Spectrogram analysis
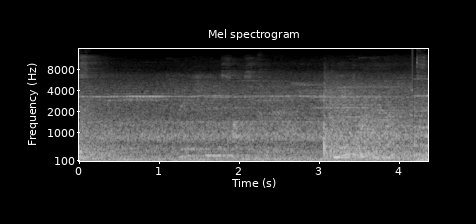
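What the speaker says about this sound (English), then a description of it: "we are in metro now" Metro train carriage rolling along at steady speed, a continuous loud rumble with a high whine and a sharp rattling jolt near the end, heard from inside the coach with no talking.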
